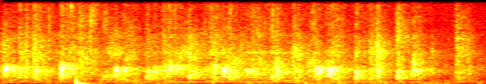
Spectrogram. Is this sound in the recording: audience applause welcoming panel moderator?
yes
